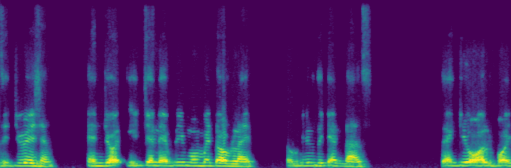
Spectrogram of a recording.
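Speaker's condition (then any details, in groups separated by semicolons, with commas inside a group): ALS; onset right index finger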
